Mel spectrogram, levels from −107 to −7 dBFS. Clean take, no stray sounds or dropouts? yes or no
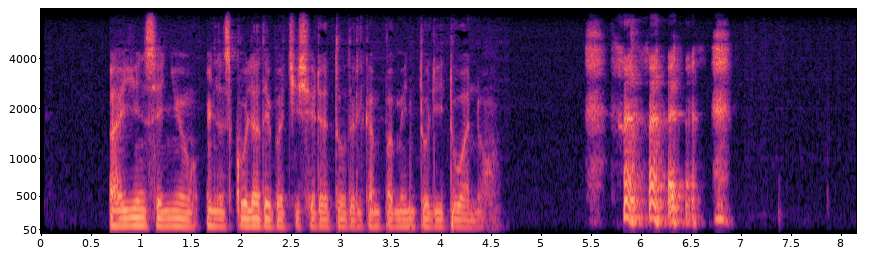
no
